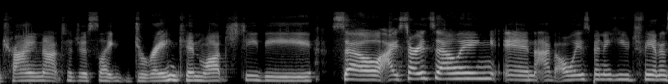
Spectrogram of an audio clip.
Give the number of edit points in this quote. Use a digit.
1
